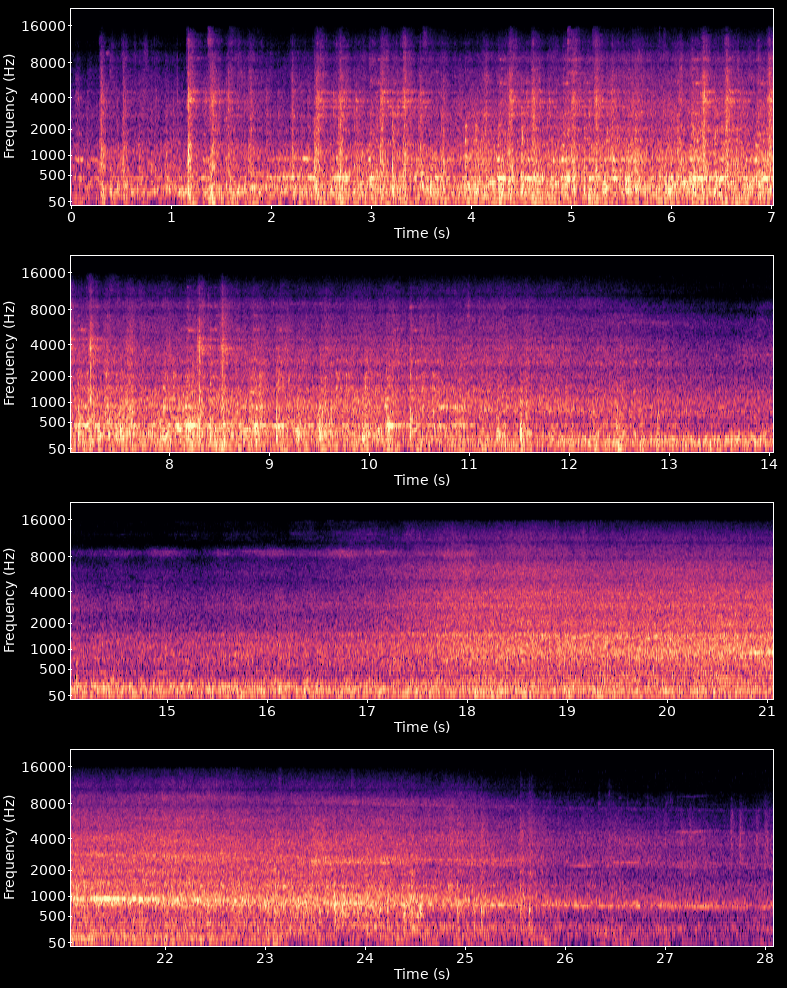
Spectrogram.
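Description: Keikyu electric trains running through the depot tracks. For the first dozen seconds wheels click over rail joints and points. After that a train's whine slowly falls in pitch and fades near the end as the train runs off.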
